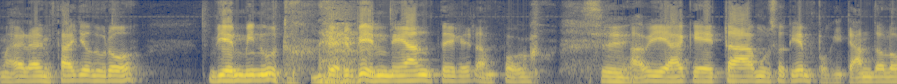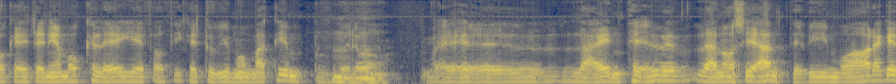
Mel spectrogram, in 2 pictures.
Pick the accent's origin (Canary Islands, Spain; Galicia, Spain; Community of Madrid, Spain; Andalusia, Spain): Andalusia, Spain; yo me siento andaluz, tengo un carácter así abierto, ¿no? Alegre, yo qué sé, que algo el tiempo y el vivir aquí no hace ser así.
